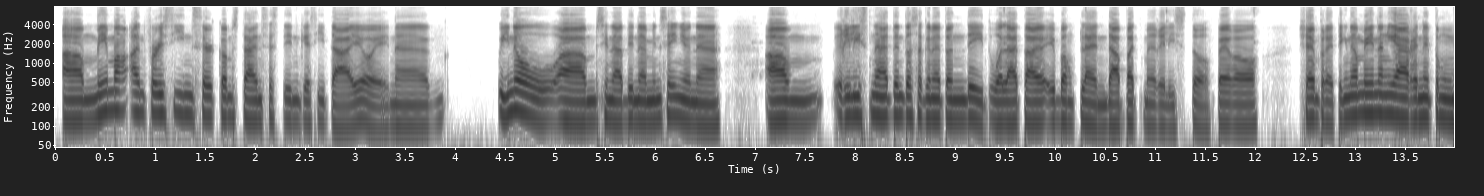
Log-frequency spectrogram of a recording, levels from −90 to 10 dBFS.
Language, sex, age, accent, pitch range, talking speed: Filipino, male, 20-39, native, 115-140 Hz, 180 wpm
